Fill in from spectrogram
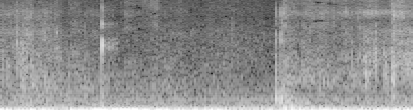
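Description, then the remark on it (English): Dry crinkling and rustling of paper, with a couple of sharper crackles breaking through a soft, steady background hiss. No one speaks. “Sorry for all the rattling of the paper.”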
